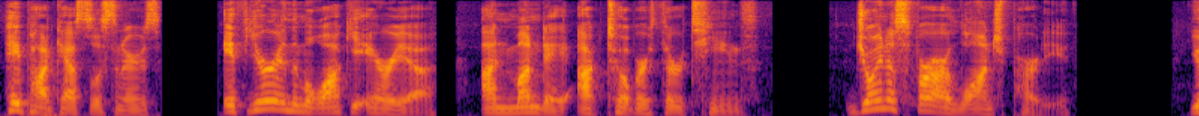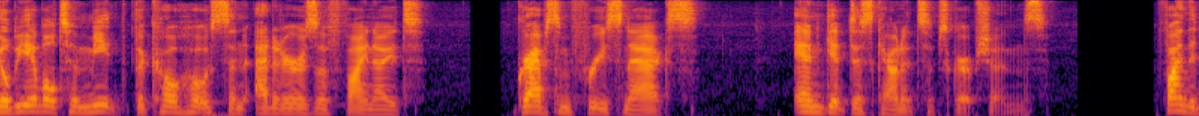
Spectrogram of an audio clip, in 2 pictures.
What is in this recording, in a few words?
launch party announcement; finite launch party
